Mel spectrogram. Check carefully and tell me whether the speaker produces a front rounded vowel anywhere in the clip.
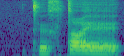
yes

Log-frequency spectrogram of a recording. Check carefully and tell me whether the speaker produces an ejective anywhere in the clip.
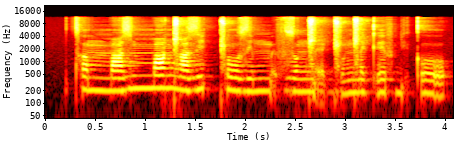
yes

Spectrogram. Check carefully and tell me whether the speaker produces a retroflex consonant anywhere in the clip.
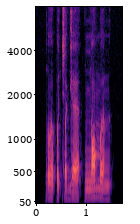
no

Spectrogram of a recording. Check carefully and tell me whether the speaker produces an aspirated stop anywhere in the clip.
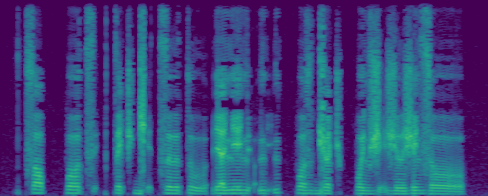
no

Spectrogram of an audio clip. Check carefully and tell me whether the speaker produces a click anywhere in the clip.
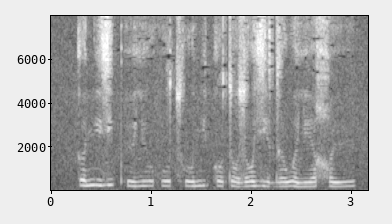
no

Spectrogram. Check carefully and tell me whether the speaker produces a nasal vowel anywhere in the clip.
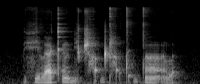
yes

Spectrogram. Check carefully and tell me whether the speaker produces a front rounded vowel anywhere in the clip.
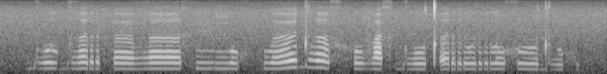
yes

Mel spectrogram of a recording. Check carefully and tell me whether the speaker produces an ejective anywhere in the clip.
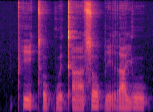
yes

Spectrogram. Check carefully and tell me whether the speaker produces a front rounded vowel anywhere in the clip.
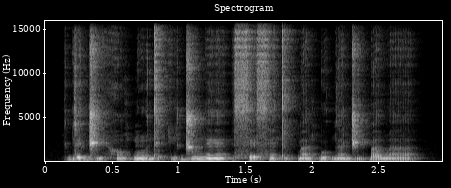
no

